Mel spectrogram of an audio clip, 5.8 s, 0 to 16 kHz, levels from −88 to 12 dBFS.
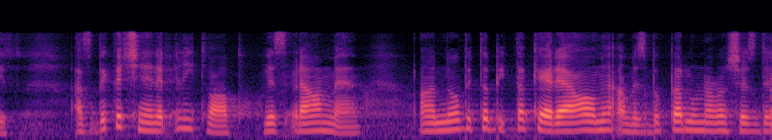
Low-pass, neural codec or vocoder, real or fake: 7.2 kHz; codec, 16 kHz, 0.5 kbps, FunCodec, trained on LibriTTS, 25 frames a second; fake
